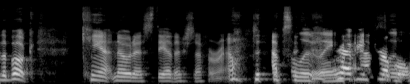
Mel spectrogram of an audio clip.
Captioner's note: laughing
